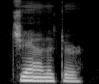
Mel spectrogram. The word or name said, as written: janitor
